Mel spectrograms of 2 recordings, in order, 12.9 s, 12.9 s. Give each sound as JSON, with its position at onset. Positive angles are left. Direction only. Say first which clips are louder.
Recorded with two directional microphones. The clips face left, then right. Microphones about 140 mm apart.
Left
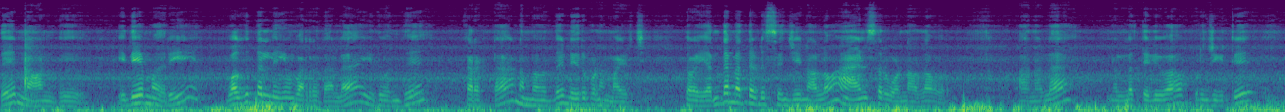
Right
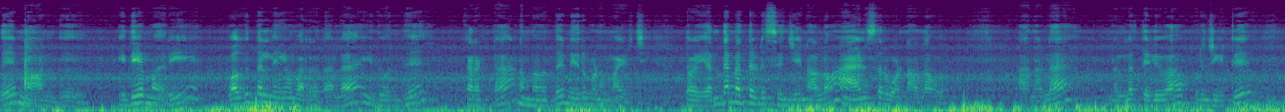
{"t": 0.0, "sound": "a woman's voice", "louder": "left 3 dB", "side_deg": 15}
